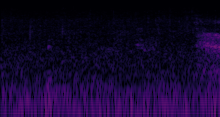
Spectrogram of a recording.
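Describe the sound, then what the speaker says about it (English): Rain and wind rush in as a door opens onto Gangplank Crossing, a dense, steady wash of falling rain with no voices over it. "Opening up the door, rain and wind hitting you directly in the face."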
